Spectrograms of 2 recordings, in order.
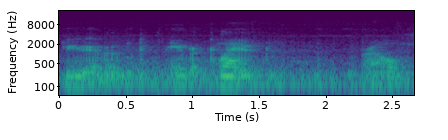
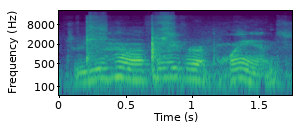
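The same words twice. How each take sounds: First: Soft, breathy whispered repeat; whispered mock question. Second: Said in the usual way. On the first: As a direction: whisper it like a joke. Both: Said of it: "computer's like".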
